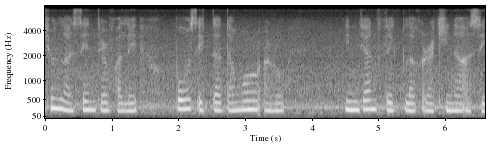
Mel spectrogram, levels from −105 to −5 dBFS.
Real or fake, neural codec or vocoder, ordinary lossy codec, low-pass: real; none; none; 7.2 kHz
